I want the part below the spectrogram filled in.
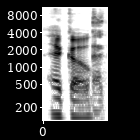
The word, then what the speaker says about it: Ekoa: Well, just so you guys know, the band that I'm talking about, or the artist specifically that I'm talking about, Echo.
